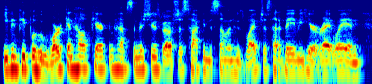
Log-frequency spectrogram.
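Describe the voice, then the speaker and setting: A man's voice: medium pitch, steady tone, racing. A man giving a friendly, chatty company overview on a webinar, restarting sentences often. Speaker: sales executive. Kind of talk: business webinar presentation. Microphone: video call.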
